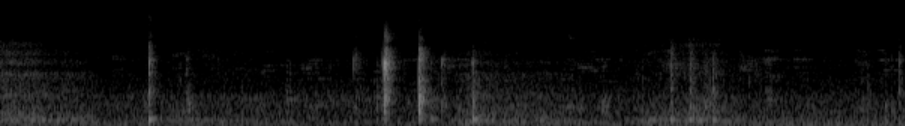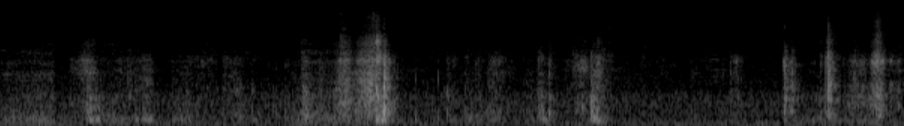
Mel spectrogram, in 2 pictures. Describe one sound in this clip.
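A cardboard box rustles and scrapes as hands handle it.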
